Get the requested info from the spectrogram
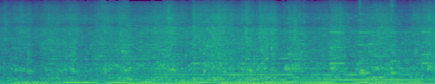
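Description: A dense, continuous clanging of the many goat bells worn on a Yeros carnival costume, shaken as the goat-masked wearer dances and leaps.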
